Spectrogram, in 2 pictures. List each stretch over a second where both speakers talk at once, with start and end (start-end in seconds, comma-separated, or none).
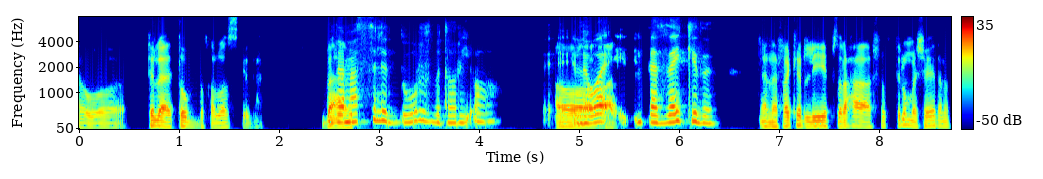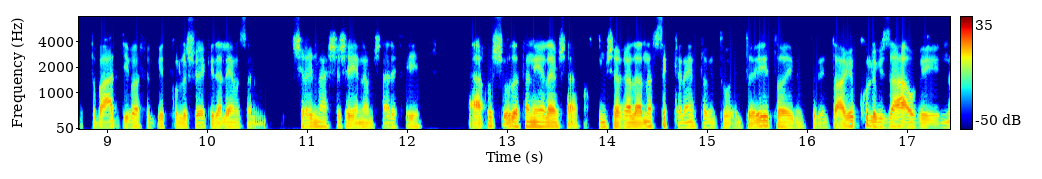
none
